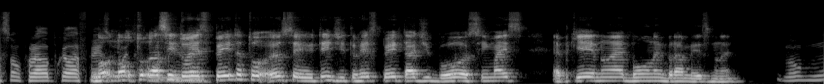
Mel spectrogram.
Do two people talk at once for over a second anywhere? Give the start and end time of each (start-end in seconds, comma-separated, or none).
0.9-2.1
